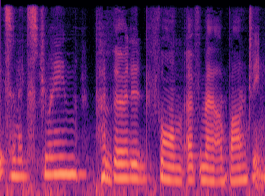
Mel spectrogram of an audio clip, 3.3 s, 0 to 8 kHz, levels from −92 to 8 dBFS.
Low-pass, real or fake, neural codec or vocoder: 7.2 kHz; fake; codec, 16 kHz in and 24 kHz out, 0.6 kbps, FireRedTTS-2 codec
